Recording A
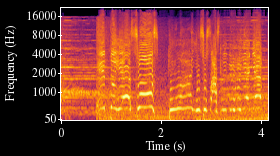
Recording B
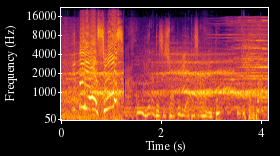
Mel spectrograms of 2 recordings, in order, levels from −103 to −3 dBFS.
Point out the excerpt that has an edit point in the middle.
B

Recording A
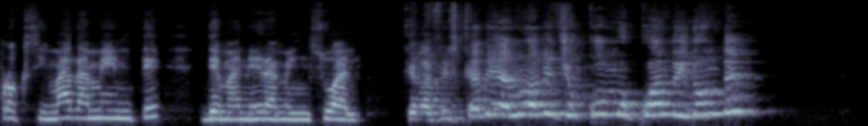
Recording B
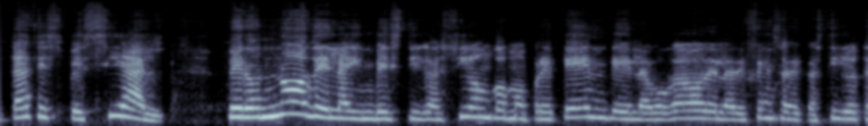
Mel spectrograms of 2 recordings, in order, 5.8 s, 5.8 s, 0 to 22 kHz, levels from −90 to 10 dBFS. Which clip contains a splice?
A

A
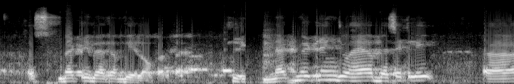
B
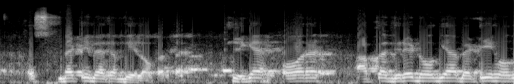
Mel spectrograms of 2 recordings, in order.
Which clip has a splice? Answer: A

